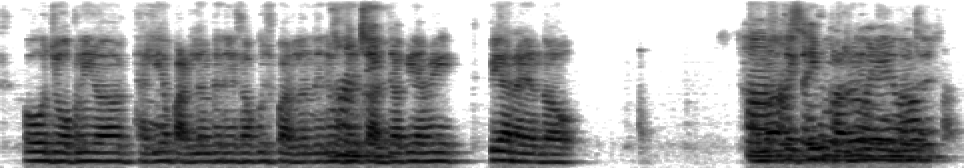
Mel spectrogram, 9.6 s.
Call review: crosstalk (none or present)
present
